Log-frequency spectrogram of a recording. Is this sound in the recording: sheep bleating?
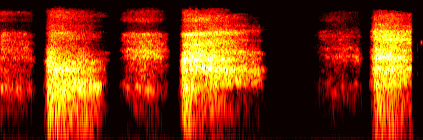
no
